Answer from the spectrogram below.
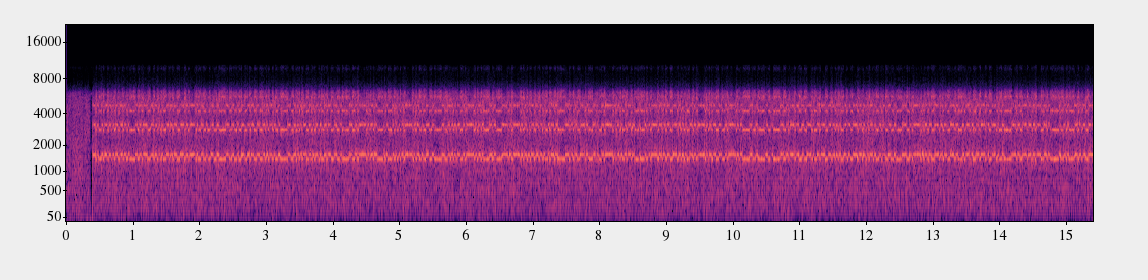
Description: Two-tone teleprinter signal, about 170 Hz shift.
